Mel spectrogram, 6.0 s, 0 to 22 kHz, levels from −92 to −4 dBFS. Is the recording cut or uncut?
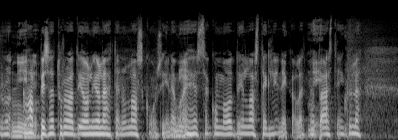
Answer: uncut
